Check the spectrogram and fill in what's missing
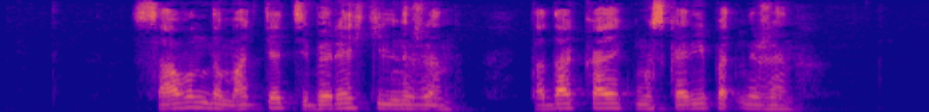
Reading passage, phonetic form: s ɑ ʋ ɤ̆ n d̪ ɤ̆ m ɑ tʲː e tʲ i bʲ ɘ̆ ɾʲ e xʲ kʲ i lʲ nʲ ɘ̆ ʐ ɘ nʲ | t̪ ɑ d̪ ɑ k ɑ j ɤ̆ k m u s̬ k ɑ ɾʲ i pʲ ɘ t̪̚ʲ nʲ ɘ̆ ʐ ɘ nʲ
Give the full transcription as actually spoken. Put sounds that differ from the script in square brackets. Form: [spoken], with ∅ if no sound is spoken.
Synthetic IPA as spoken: s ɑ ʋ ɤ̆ n d̪ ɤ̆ m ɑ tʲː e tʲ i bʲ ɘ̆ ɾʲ e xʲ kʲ i lʲ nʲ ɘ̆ ʐ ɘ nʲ | t̪ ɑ d̪ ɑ k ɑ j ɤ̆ k m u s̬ k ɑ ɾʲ i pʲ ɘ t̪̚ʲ nʲ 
